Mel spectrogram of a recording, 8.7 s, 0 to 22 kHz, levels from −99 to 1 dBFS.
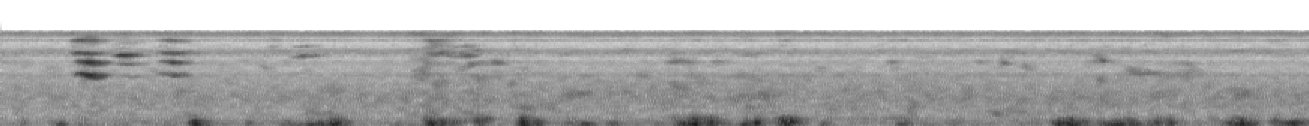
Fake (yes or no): yes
